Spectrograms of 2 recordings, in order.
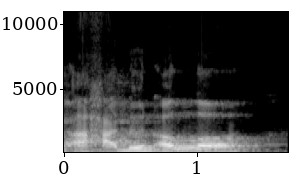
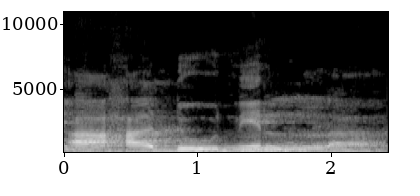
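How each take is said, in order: First: The nun runs into 'Allah' with an 'a' sound. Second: A short 'i' sound links the nun to 'llah'. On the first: The speaker calls it wrong. "Bukan ahadun Allah" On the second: The speaker calls it right. "tapi ahadunillah"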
